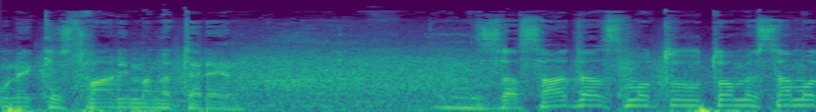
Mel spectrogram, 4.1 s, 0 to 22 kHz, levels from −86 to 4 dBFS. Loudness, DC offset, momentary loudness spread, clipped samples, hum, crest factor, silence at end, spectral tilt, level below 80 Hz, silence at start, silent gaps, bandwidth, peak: -19 LUFS; under 0.1%; 4 LU; under 0.1%; none; 18 dB; 0 s; -3 dB/octave; -28 dBFS; 0 s; none; 17 kHz; -2 dBFS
